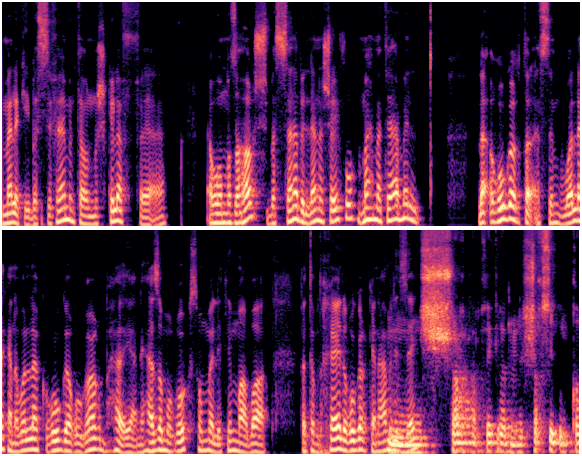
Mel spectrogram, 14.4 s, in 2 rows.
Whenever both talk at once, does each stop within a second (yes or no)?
yes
